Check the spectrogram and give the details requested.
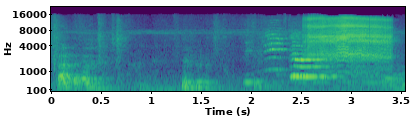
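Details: Pet baby parakeets learning to fly give a harsh, rasping screech lasting nearly a second after a short rising tonal note, with a person's voice talking quietly earlier.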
